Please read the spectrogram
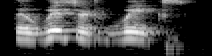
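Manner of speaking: ordinary delivery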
